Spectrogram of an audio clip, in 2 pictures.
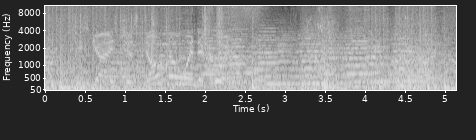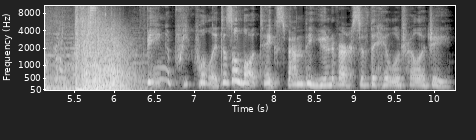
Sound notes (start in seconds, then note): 5.5 blam!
